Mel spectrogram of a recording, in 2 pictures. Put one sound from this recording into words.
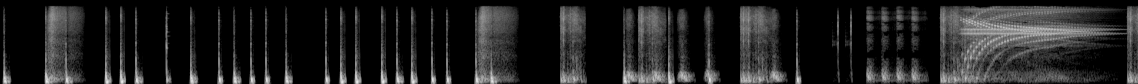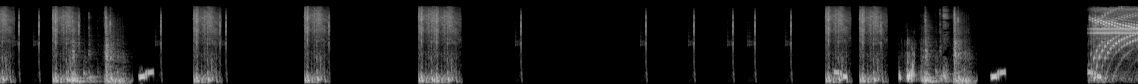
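Short chiming game sound effects pop in quick succession.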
